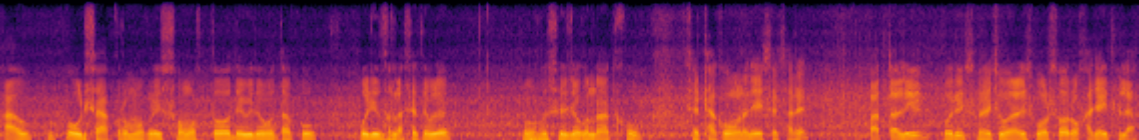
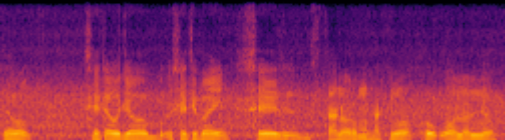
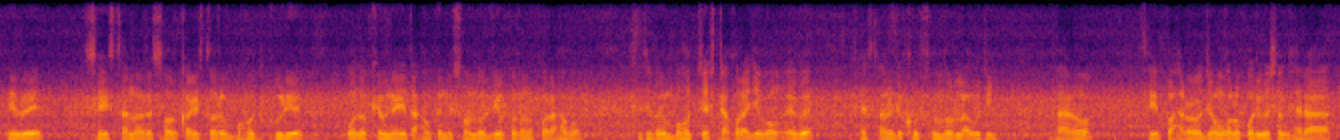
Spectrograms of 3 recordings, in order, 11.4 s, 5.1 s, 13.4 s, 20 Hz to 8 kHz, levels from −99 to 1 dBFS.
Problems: constant background noise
